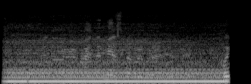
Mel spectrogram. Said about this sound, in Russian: Конечно, шумно. Но... Да, надо попросить его выключить тачку. Как издевается, да? Но... Он, знаешь, в зеркало смотрит такой, мы такие, значит, только начали, он такой, онь, онь, онь, онь.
